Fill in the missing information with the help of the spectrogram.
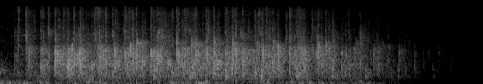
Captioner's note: applause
